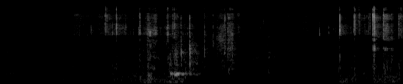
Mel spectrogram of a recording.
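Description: Foil trading-card pack wrapper crinkling as it is handled, then cut open with scissors near the end, giving sharp crackling snips.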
